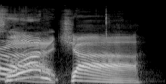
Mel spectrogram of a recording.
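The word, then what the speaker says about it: Sláinte: Did I say it right? Slancha? – Slancha! – Right.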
